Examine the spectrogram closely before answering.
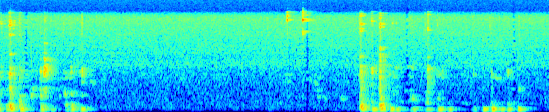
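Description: Faint computer keyboard keystrokes. There is a quick run of typing at the start, a couple of taps about three seconds in, then another run of typing.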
